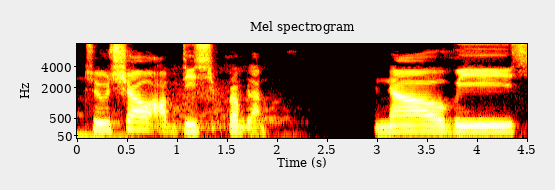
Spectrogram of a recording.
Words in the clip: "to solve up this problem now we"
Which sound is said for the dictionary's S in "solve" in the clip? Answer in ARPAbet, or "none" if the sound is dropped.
SH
